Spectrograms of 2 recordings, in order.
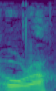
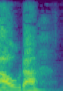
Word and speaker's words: Aura: I am Lithuanian, and I've met 2 or 3 other auras, or they pronounce it aura in Lithuanian. Aura. Aura, with the rolling R.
